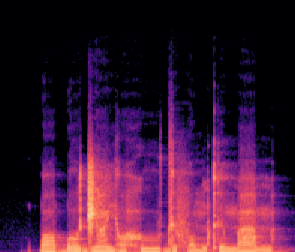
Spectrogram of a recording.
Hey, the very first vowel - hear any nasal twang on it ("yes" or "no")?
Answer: no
